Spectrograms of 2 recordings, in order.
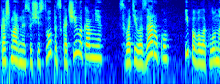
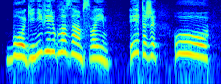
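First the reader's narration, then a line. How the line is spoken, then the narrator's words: Ecstatic moan. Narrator (Russian): застонала от восторга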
